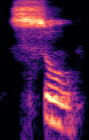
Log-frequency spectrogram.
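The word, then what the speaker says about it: sew: We also have it in words like EW, so. The EW there contains the O sound. So this is a homophone to this one, pronounced exactly the same way.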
